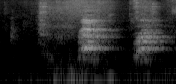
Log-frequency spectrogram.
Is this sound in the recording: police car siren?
no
